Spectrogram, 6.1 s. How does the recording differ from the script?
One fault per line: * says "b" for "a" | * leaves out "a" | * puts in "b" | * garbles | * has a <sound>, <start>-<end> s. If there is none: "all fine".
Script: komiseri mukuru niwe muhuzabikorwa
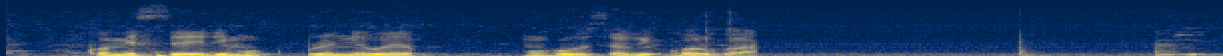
* has a dropout, 1.4-1.5 s
* has a thud, 5.1-5.7 s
